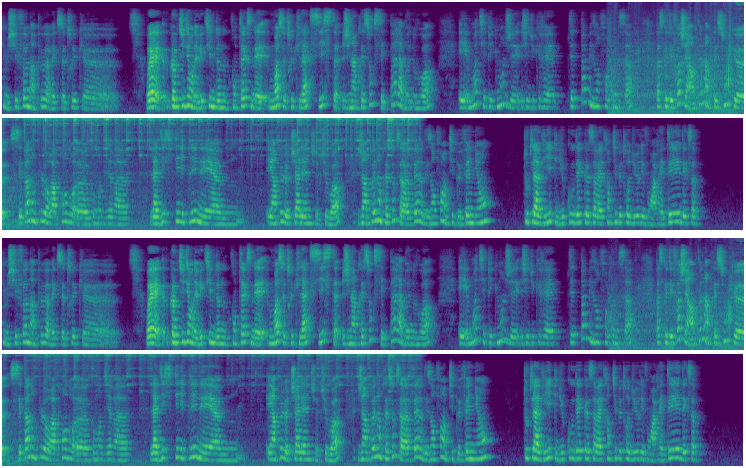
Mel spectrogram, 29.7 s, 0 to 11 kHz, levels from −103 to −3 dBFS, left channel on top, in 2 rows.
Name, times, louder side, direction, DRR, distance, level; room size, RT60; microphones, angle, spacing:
voice 1, 0.0-2.3 2.6-8.6 9.1-11.0 11.3-17.4 17.8-19.7 20.1-24.5 25.3-28.7, left 1 dB, 15° right, 1 dB, 0.6 m, -33 dB
sound 1, 12.1-23.2, left 9 dB, 85° left, 0.5 m, -32 dB
4.6 x 2.1 x 2.6 m, 0.37 s
head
